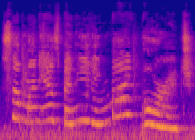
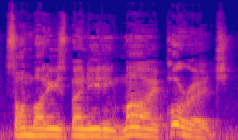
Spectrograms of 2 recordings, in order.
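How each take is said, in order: First: It is said in a tiny, small voice. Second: It is said in a deep, gruff voice.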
